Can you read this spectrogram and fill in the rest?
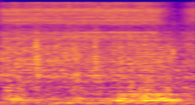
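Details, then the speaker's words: Graham Farish N-gauge Hall locomotive after lubricating the armature bearings to cure a squeak, running forward: smooth, steady high-pitched motor hum with no squeak or catching. "Oh, sorry, it's actually in the forward direction. Yep, that sounds nice."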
